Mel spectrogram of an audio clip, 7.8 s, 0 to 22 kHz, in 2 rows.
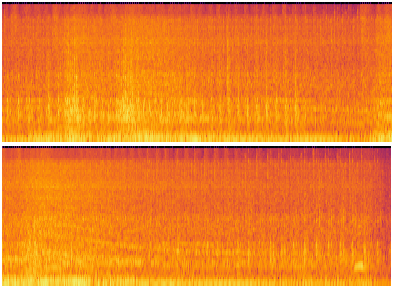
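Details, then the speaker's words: Subaru EJ20 bugeye WRX misdiagnosed elsewhere as rod knock: idling boxer with steady knock about 3-4 per second from the timing belt slapping the engine because the tensioner failed. "now it's not and the belt is making it hit the engine in itself making all that noise"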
